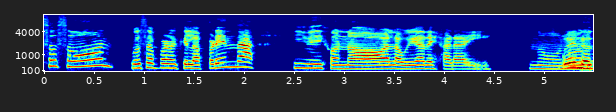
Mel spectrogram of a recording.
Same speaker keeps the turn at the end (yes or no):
no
